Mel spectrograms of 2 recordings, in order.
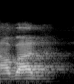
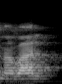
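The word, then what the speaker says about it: נבל: Como Naval. La palabra necio en hebreo es naval. Y si sacamos lo que realmente significa naval, miren, la palabra en hebreo para necio es naval.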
